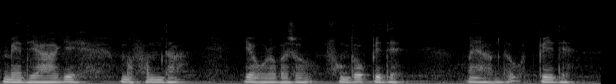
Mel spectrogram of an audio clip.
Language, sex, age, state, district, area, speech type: Manipuri, male, 18-30, Manipur, Tengnoupal, rural, spontaneous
